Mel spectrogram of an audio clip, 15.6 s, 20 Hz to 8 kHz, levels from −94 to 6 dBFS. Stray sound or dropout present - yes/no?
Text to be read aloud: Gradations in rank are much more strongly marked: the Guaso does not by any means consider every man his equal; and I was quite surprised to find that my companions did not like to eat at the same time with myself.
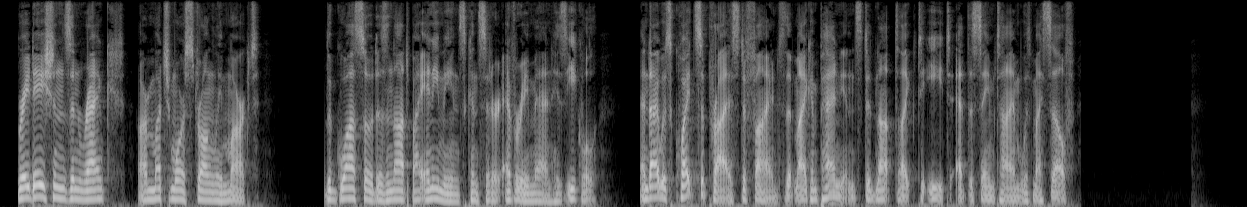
no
